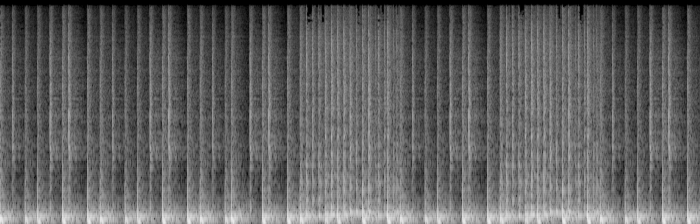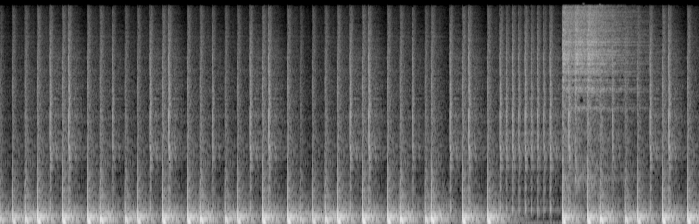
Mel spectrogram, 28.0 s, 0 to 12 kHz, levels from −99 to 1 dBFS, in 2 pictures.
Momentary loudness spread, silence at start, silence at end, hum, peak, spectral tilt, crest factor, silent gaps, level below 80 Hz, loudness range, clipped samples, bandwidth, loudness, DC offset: 8 LU; 0 s; 0 s; none; 0 dBFS; -5.5 dB/octave; 18 dB; none; -20 dBFS; 2 LU; under 0.1%; 11.5 kHz; -20 LUFS; 0.2%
